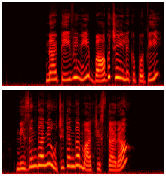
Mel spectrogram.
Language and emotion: Telugu, surprised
